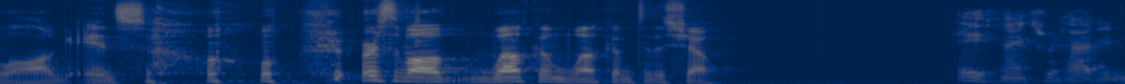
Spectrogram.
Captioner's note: laughs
